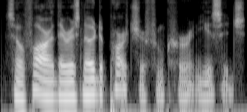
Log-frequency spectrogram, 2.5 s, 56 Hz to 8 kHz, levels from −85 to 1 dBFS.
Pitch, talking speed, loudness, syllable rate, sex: 120 Hz, 220 wpm, -19 LUFS, 6.8 syllables/s, male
